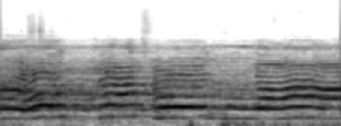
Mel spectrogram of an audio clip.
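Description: A single voice singing long held notes that slide and waver between pitches, with music.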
